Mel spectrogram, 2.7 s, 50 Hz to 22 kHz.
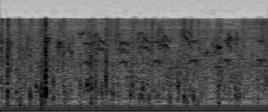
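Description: Horse hooves clip-clopping in the video game Red Dead Redemption 2, a quiet, steady patter of hoofbeats over a constant low hum.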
